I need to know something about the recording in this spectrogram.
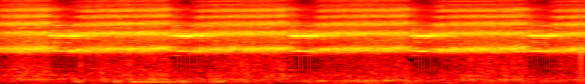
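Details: A cicada in a garden sings a loud, shrill, continuous buzz that swells slightly about once every second.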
